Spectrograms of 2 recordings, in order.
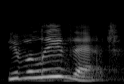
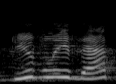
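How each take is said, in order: First: Loud, higher, stress on believe; challenging question. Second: Loud, higher, stress on you with a rise; repeated challenge. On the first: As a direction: press the word believe at the crowd. Preacher challenging congregation. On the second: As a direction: lean on you and lift the end. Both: Acted.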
